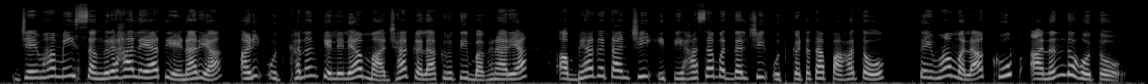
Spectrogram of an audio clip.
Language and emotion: Marathi, happy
